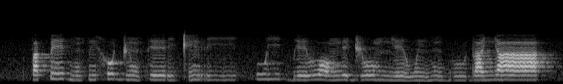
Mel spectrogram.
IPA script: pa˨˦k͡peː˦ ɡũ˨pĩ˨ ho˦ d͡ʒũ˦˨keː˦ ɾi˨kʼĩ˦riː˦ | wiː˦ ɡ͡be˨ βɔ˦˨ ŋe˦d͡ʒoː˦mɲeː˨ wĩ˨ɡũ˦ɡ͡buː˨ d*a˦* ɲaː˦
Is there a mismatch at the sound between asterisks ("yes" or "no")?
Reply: no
